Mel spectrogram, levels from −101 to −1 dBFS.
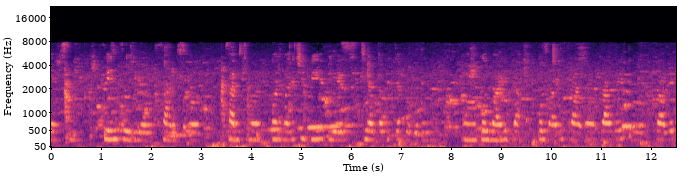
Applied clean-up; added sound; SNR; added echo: classical method WPE with log-MMSE.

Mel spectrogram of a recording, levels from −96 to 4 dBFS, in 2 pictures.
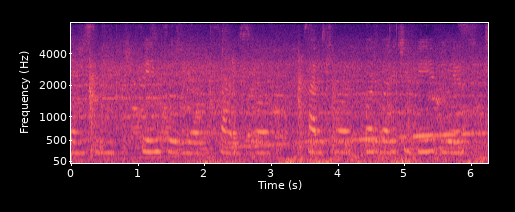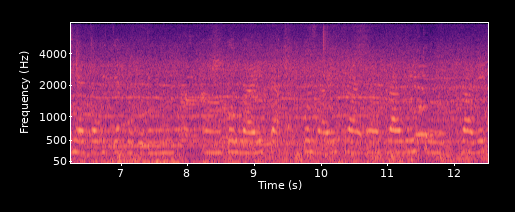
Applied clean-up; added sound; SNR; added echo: none; Subway, metro, underground; 0 dB; reverberation time 2.6 s.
